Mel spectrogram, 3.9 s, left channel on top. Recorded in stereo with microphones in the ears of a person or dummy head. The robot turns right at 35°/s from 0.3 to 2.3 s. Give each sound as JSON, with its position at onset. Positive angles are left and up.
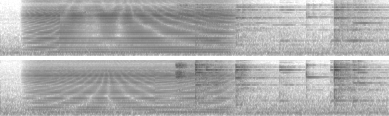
{"t": 1.8, "sound": "a clink", "side_deg": -55, "distance_m": 1.8}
